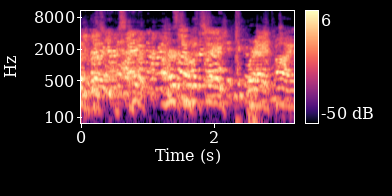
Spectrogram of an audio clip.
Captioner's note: laughs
